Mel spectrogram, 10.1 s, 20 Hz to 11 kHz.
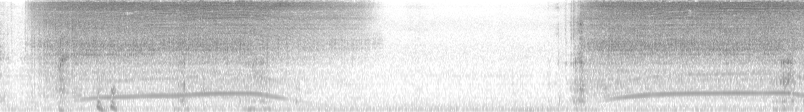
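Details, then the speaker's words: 1954 Lionel 6250 Seaboard switcher after motor disassembly, cleaning and wire reattachment: motor spins up to a steady mid-pitched whir, holds, winds down, twice; runs smoothly though the E-unit is still sticking — normal motor run. "Okay. But we proved that the engine will run."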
